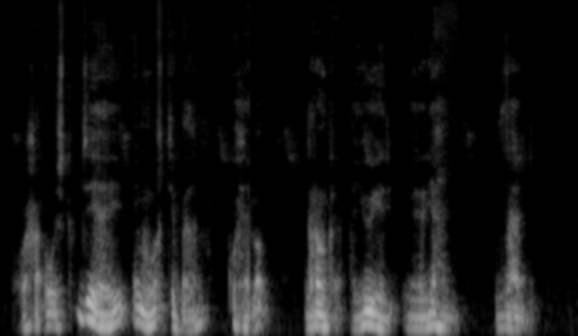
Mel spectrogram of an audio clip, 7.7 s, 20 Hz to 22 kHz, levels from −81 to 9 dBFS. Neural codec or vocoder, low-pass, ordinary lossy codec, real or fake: vocoder, 44.1 kHz, 128 mel bands, Pupu-Vocoder; none; none; fake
